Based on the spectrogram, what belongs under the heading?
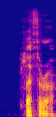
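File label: "plethora", Australian English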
